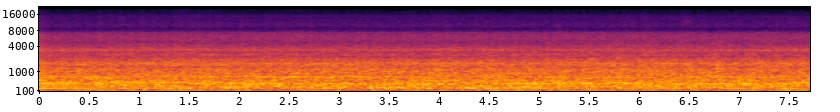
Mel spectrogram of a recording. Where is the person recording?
on a subway train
